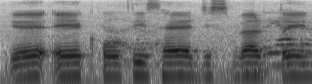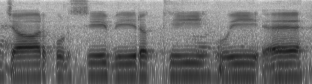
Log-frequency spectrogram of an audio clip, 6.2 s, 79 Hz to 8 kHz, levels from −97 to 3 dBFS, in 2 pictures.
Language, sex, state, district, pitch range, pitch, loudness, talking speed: Hindi, male, Uttar Pradesh, Saharanpur, 120-125 Hz, 120 Hz, -16 LUFS, 125 wpm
